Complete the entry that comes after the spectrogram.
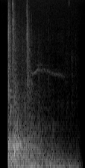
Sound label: step metal step; schritte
